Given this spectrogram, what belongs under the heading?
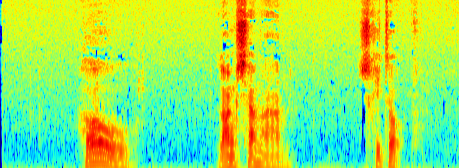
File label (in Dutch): "ho langzaam aan", Dutch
